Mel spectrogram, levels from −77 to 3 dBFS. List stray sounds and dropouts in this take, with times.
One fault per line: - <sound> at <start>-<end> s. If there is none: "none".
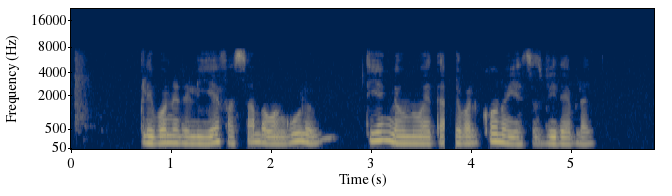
- dropout at 3.7-3.9 s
